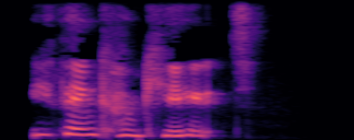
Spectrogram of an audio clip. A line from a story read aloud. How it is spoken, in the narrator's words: Brendan said weakly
